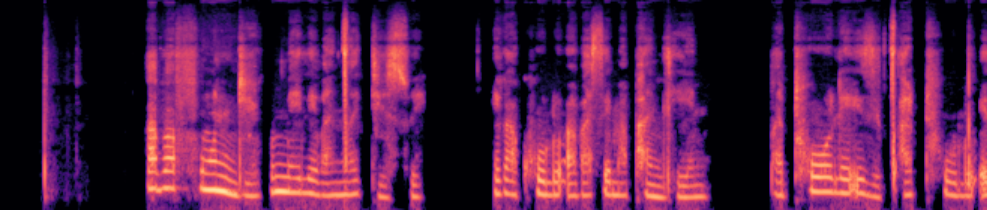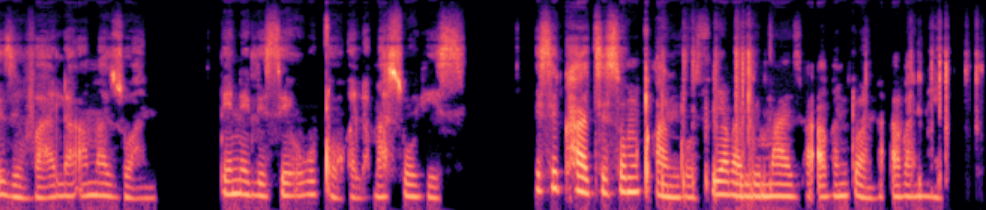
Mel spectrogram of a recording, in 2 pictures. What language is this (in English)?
North Ndebele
